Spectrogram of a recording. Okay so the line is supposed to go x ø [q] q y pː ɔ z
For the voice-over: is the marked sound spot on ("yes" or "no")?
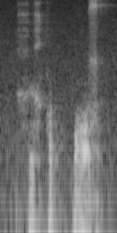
no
